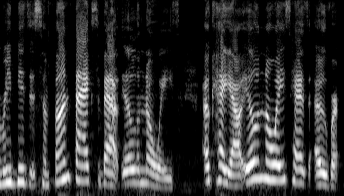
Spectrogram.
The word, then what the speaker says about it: Illinois: Debbie hey Elisa yes Illinois the S is silent but I don't know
